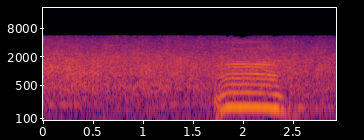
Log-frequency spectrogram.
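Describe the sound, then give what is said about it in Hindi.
An audience from Karnataka applauding at a gathering, continuous dense clapping with a brief voice rising over it shortly before the end. “Karnataka wonderful ताली बजाओ wonderful”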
